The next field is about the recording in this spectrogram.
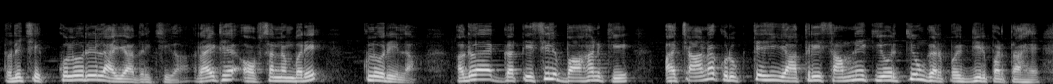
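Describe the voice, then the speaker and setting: A hoarse man teaching a quiz-style science lesson for exam prep, repeating each answer and telling viewers to remember it. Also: fairly high pitch, expressive, moderate pace, dark tone, dull audio. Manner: repeats answers, coaxing "याद रखिएगा".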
